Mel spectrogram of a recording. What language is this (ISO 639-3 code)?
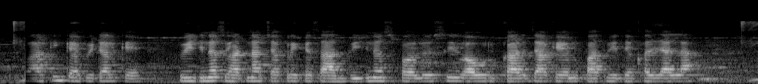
bho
